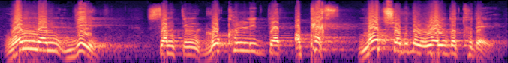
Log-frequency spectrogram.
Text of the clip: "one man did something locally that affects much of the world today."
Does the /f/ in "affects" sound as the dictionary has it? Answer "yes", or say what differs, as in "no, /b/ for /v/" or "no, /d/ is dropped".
no, /p/ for /f/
